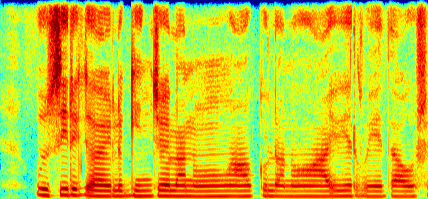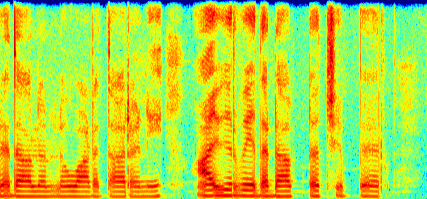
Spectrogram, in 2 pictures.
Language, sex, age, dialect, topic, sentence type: Telugu, female, 18-24, Central/Coastal, agriculture, statement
